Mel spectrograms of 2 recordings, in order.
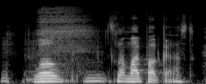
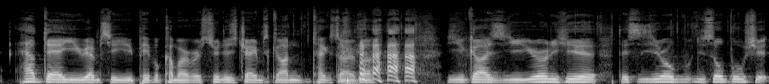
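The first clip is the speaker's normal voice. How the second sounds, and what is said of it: Impression of an internet troll. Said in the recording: “Here's my impression of what's going to happen... I'm one of the trolls on the internet.”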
